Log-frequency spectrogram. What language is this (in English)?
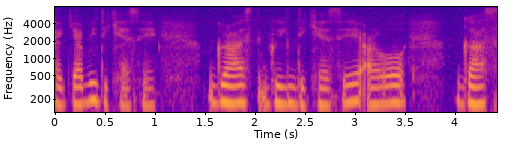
Naga Pidgin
